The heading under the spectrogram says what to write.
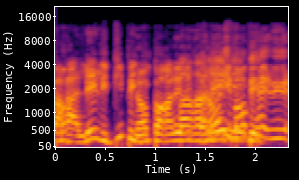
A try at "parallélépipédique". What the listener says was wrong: non, il vous manque une syllabe. Non, c'est parallélipédique.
